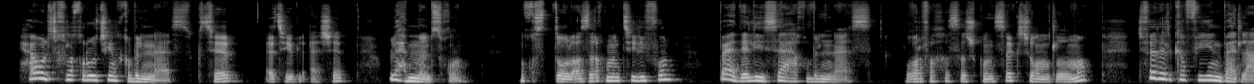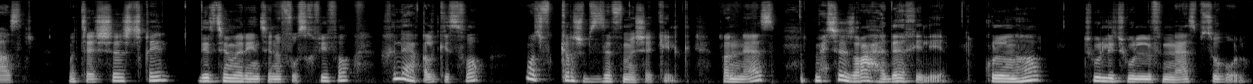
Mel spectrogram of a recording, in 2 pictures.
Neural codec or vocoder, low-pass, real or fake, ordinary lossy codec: none; none; real; none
